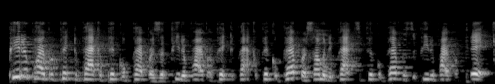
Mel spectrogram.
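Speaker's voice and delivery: rattled-off tongue twister, very fast. Shown as a demonstration. Teacher showing the tongue twister at full speed. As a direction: race through it as fast as you can. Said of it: "I'm gonna do it fast this time".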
